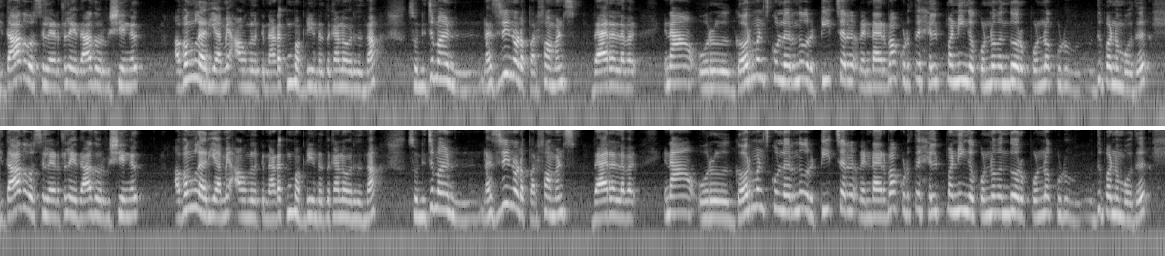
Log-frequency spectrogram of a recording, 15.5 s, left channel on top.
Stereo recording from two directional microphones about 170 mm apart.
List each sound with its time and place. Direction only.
0.1 s speech: 35° right (ahead or behind)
